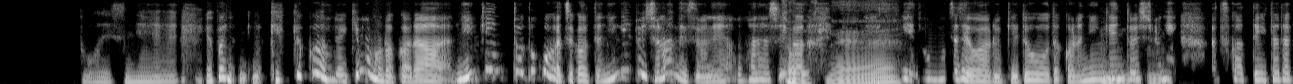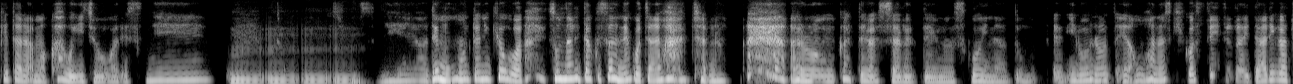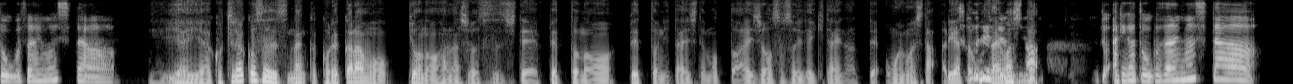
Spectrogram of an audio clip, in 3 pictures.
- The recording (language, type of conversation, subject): Japanese, unstructured, ペットの命を軽く扱う人について、どう思いますか？
- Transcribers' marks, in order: distorted speech; other background noise; laughing while speaking: "猫ちゃん、ワンちゃんの"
